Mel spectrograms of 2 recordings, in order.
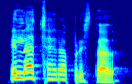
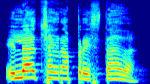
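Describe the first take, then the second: First: Said in the usual way. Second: Louder, higher lament over the borrowed axe; desperate cry. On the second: Retold or imitated. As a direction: wail it out in alarm. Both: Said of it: "gritó".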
